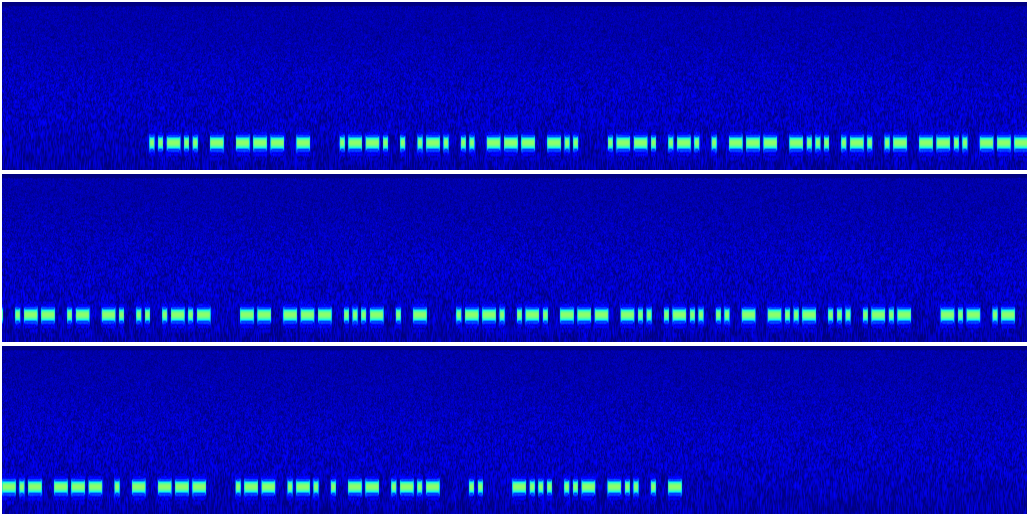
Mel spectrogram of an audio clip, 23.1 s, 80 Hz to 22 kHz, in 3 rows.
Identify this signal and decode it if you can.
Morse code (Russian alphabet), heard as a keyed tone, machine-sent, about 37 wpm, 660 Hz. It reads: ЭТОТ ПЕРИОД ПРЕОБРАЗОВАНИЯ МОЖЕТ ПРОДЛИТЬСЯ КАКОЕТО ВРЕМЯ И БУДЕТ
